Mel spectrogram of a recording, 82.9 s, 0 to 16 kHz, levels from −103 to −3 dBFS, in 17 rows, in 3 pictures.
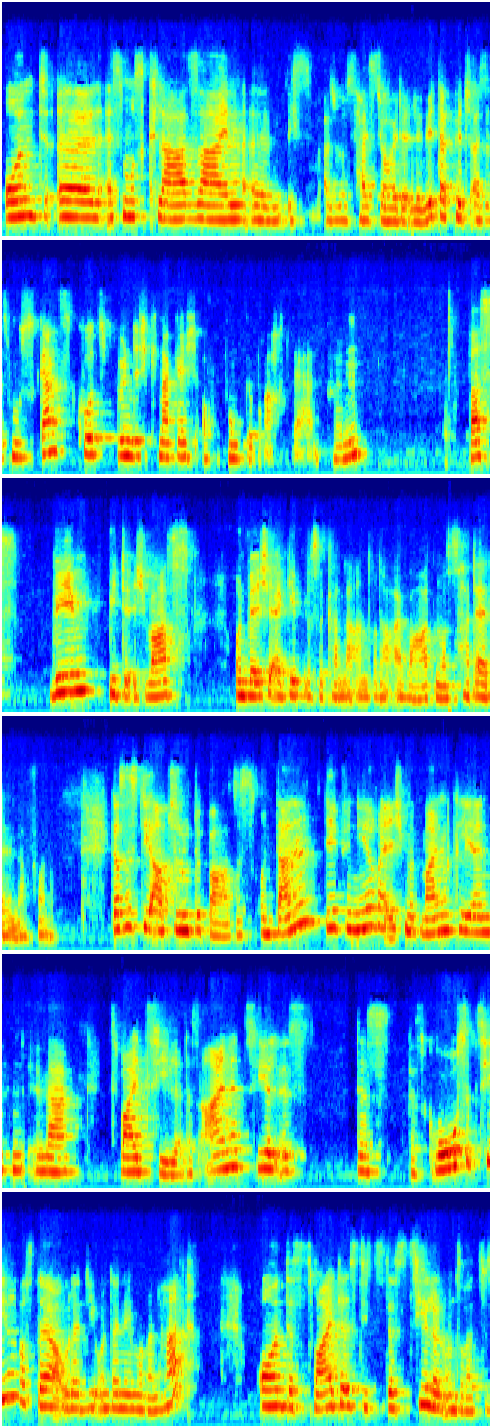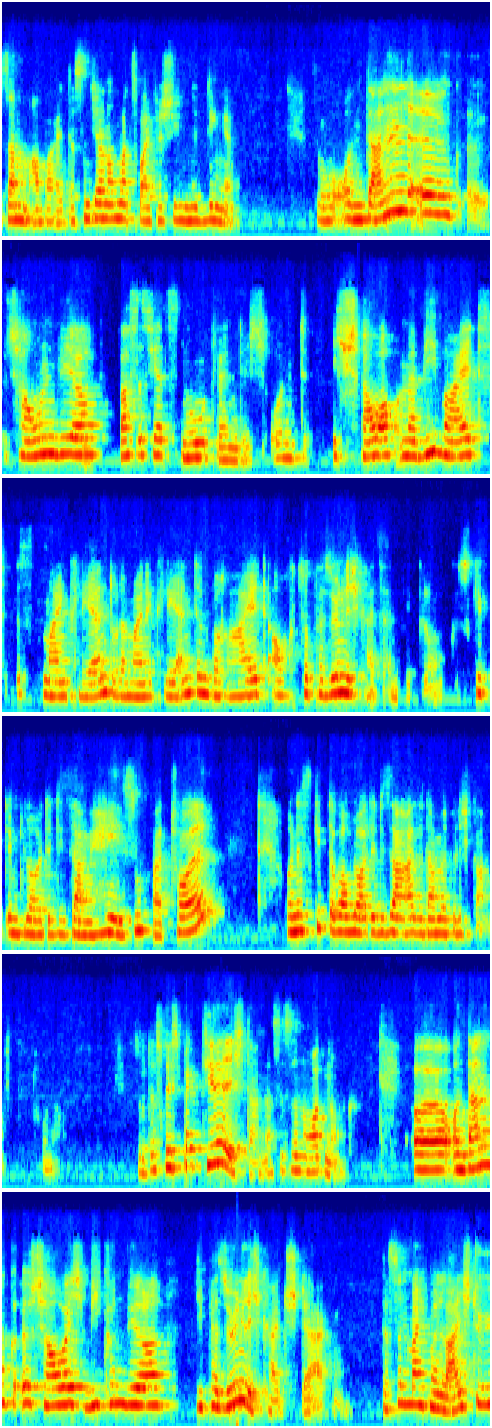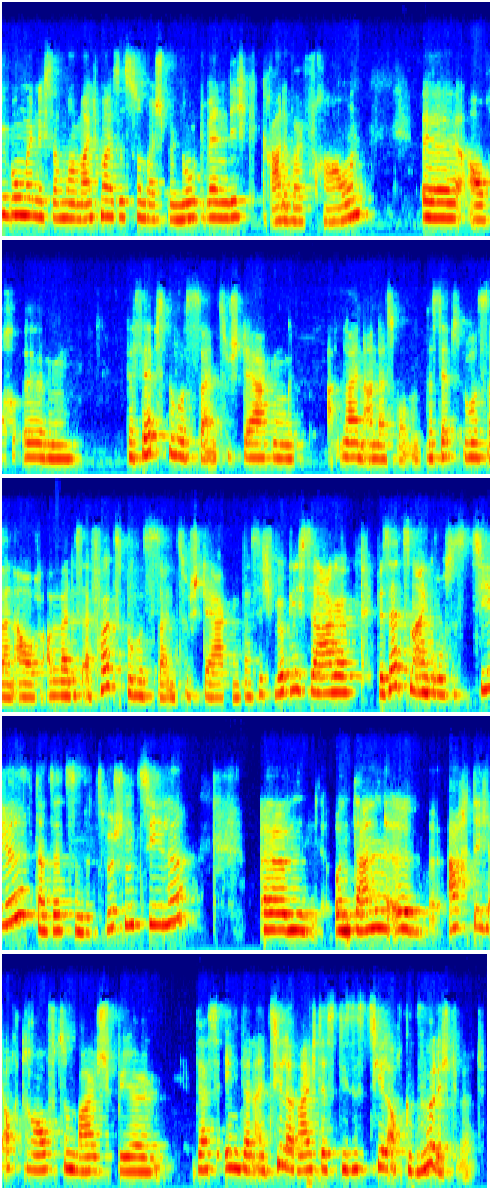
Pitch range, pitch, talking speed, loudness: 180-225 Hz, 200 Hz, 170 wpm, -21 LUFS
